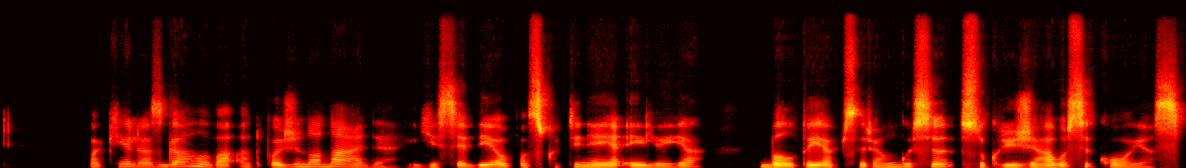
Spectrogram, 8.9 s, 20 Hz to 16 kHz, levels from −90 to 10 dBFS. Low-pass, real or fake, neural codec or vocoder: 14.4 kHz; fake; autoencoder, 48 kHz, 32 numbers a frame, DAC-VAE, trained on Japanese speech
